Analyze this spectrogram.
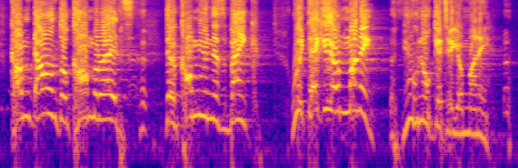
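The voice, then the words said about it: Mock Russian accent. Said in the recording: “Russian accent”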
